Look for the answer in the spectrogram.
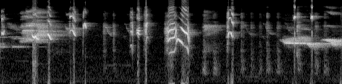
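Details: Magpie-robin song in the ngeplong style, played in the morning as a lure so other magpie-robins start singing: dense jumbled whistles and harsh chattering notes, then a steady whistled tone at the end.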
